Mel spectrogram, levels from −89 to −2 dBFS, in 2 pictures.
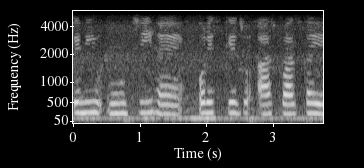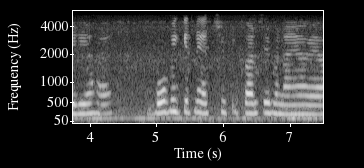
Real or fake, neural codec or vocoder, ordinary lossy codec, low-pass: real; none; none; 5.4 kHz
